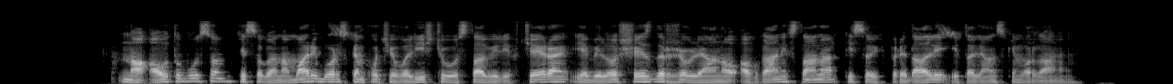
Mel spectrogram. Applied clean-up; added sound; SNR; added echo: neural mask model Resemble Enhance denoiser.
